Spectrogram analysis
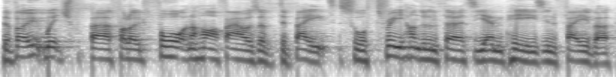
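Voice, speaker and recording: A man hosting a live-stream, reading out viewer comments and news in a relaxed way with many fillers. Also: medium pitch, normal speed.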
